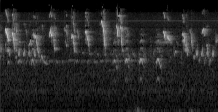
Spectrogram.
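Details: Brazilian saffron finch song: bright, piercing chirps and quick downslurred notes delivered in a rapid, uneven string, with a faint steady tone running underneath.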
